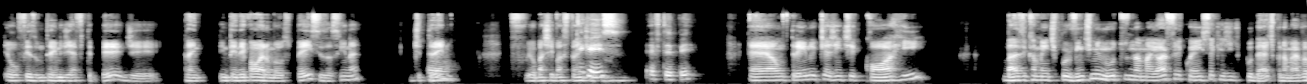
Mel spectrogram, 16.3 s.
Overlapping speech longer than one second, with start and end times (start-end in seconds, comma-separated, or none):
none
